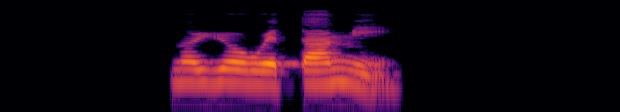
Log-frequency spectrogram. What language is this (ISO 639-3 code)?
prq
